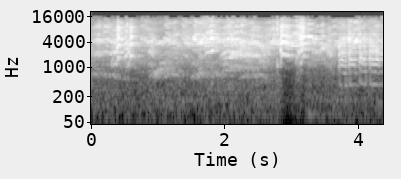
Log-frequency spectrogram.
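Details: Jenday parakeets kept in Mysore Zoo, a flock giving loud, shrill, harsh squawks and screeches that overlap almost continuously, with high chattering notes running through the whole stretch.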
